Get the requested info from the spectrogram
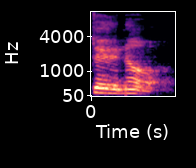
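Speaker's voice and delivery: put-on a British rock-star English accent as Saddam; lightly done English accent, a punk Saddam defending himself; a mild British accent with a punch on do; Saddam Hussein English accent. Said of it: "Saddam Hussein English accent".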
